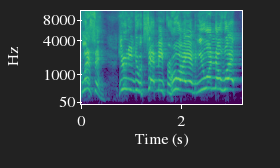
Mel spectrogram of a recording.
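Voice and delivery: very high, loud, hammed-up rant; angry yelling. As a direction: yell your case in acted indignation. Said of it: "You can't yell at me".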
